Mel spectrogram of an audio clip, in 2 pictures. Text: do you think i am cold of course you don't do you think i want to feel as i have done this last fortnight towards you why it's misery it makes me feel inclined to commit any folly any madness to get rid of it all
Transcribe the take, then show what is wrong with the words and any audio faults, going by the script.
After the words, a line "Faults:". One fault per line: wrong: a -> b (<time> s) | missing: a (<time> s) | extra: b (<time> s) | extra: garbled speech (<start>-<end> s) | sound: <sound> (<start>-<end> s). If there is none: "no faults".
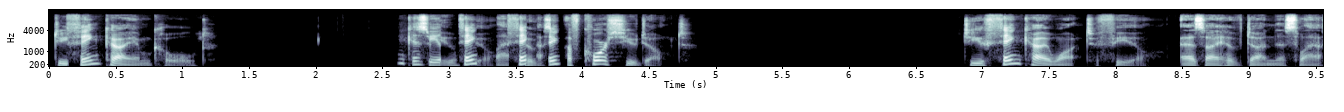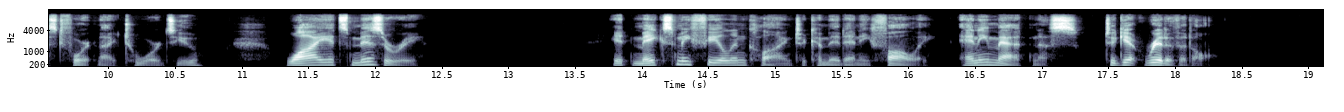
do think i am cold [garbled] of course you don't do you think i want to feel as i have done this last fortnight towards you why it's misery it makes me feel inclined to commit any folly any madness to get rid of it all
Faults:
missing: you (0.1 s)
extra: garbled speech (2.6-3.8 s)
